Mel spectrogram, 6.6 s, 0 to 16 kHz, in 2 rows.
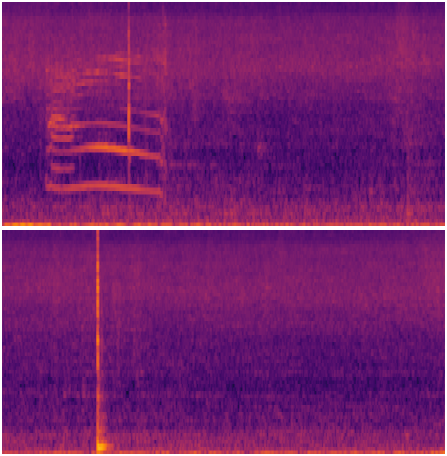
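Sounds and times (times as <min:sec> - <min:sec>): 
steady hiss: 0:00.0 - 0:06.6
cat meowing: 0:00.2 - 0:01.6
sharp tap: 0:04.0 - 0:04.2.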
